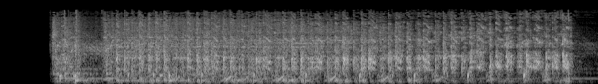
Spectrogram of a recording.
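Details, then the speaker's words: Bench-run Toyota 2GR-FE V6 on a shop floor, wired to a Sienna ECU for an MR2 swap, filled with old oil: steady, even starter cranking at about four pulses a second with no uneven beats; compression sounds good. "before we go any further let's make sure it cranks and sounds like it's got compression"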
